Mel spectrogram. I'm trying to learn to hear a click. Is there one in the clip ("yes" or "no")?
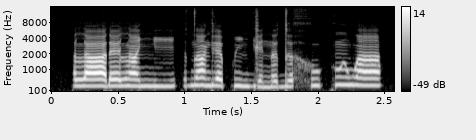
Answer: no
